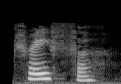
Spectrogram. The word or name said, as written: trefah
